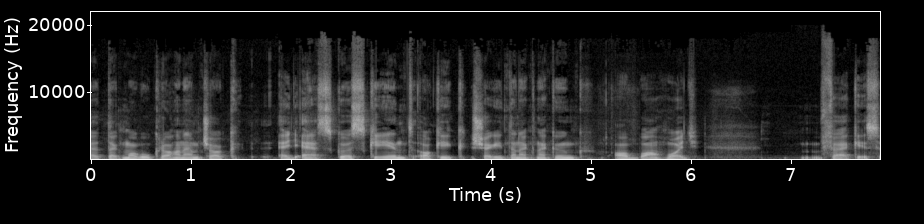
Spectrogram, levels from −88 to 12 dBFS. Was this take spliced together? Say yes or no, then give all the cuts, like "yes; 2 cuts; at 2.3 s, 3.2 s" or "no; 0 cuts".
no; 0 cuts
